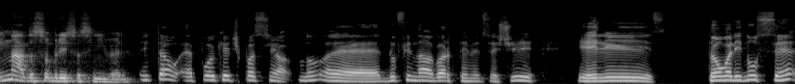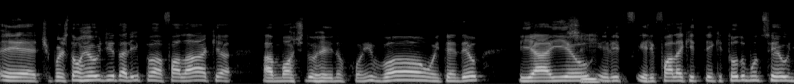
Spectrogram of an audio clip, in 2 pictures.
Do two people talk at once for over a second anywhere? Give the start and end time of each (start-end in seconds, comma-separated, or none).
none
